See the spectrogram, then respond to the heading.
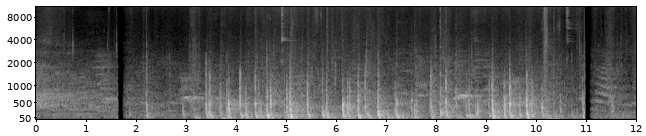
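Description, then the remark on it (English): Many children's footsteps clatter across a hard school floor, a dense, irregular patter of sharp steps that swells and continues for several seconds, with faint voices murmuring in the background. “We chose to record footsteps because it captures the transition state of children and their learning mindset.”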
